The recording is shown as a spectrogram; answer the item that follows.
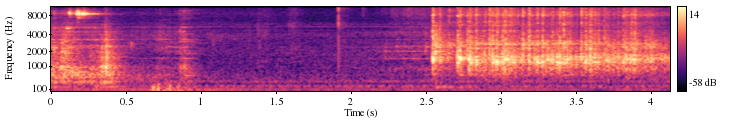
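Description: Roasted peanuts sliding off a griddle into a steel plate: a dense rattling patter that starts about two and a half seconds in and lasts about a second and a half.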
